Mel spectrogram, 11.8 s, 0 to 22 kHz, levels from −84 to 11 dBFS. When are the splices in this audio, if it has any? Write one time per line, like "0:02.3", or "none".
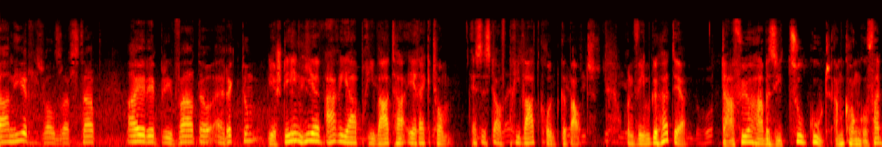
0:04.3
0:09.5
